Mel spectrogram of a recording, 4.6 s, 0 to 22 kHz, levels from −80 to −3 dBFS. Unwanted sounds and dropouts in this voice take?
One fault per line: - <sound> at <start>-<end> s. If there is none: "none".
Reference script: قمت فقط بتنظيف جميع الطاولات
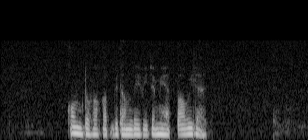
none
